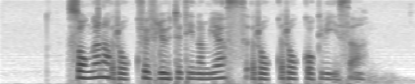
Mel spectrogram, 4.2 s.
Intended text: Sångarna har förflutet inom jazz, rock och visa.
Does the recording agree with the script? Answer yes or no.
no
